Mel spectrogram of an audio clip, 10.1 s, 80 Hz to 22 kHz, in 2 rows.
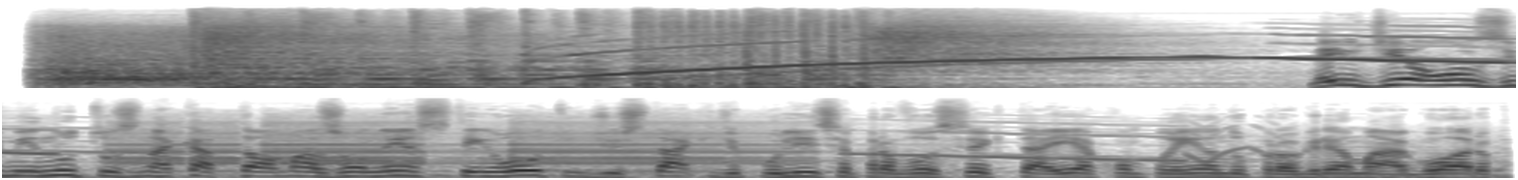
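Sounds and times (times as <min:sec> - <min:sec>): theme music: 0:00.1 - 0:08.0
siren wail rising in pitch: 0:01.6 - 0:10.0.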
